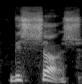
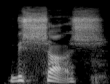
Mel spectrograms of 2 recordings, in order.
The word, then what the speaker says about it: বিশ্বাস: সদ দুইবার উচ্চারিত হচ্ছে এভাবে বিশ্বাস বফলা উচ্চারণ নেই কিন্তু পূর্ববর্ণ দুইবার উচ্চারিত হচ্ছে বিশ্বাস এভাবে অশ অশ শব্দে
